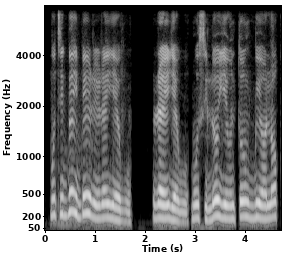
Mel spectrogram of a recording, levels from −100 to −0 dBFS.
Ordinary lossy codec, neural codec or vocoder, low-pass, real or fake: none; none; 7.2 kHz; real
